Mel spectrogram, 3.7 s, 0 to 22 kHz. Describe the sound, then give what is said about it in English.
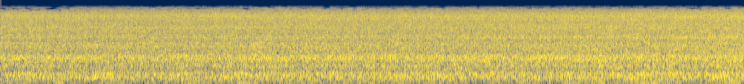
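A steady, loud roar of water pouring down a waterfall about 10 to 15 metres tall in two prongs, crashing white over dark rock surrounded by green moss; a dense unbroken hiss and rumble that stays constant throughout with no voices. “There's two prongs of water coming down over the falls. It is crashing down white over the dark rock and contrasting beautifully with the green moss that surrounds it.”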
